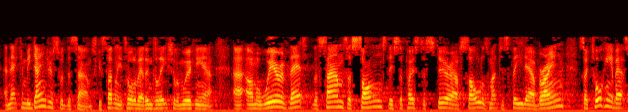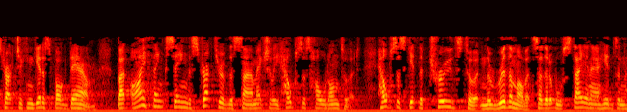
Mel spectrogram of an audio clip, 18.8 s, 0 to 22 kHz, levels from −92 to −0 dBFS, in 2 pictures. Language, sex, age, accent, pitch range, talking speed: English, male, 30-49, Australian, 145-195 Hz, 270 wpm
